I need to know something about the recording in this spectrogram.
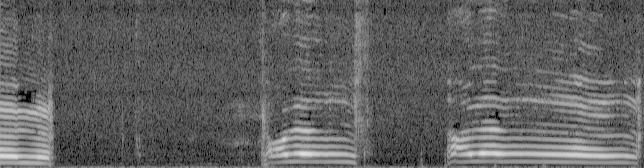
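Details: Domestic cat, female, calling at a neighbour cat that has come into its garden, heard in the morning; three drawn-out, wailing meows, the last one long and steady, separated by pauses, with faint low background rumble.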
